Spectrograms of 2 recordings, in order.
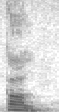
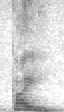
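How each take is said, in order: First: No vowel is inserted before the final consonant. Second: An 'i' vowel is inserted before the final consonant.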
